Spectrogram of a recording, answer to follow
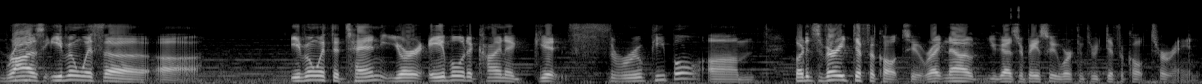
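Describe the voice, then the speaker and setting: A man narrating a tabletop game as game master, easygoing and full of fillers. His voice is bright and a bit edgy. It is heard through dull, lo-fi online call audio. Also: a little high, expressive, moderate pace, soft background music. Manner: casual, full of ums and likes. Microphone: online call mic.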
